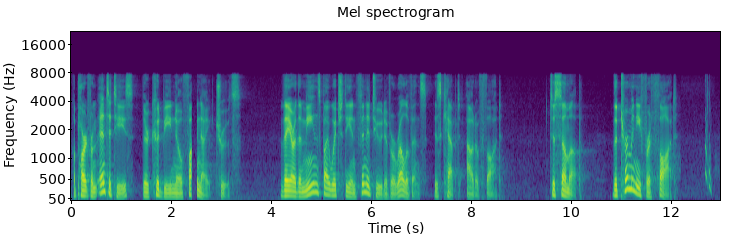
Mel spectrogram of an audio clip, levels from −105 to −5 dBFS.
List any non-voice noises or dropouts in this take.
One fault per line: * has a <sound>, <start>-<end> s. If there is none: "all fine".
* has a dropout, 2.4-2.5 s
* has a chirp, 12.7-12.8 s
